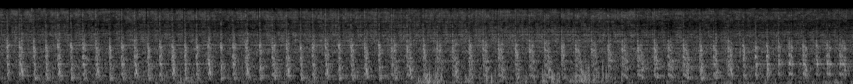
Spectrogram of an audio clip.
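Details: Massey Ferguson 1010 tractor diesel on a cold start during radiator replacement, air cleaner full of dust: uneven, stumbling pulses and a lumpy beat that never settles; running rough, cause unclear.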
